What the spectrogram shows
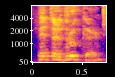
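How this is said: The name is said with a German accent.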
